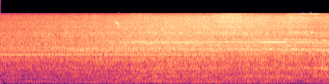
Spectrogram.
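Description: Freight train led by two diesel locomotives approaching and passing close by, growing steadily louder as the lead locomotive draws level near the end, with steady high-pitched tones over the engine and rail noise.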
